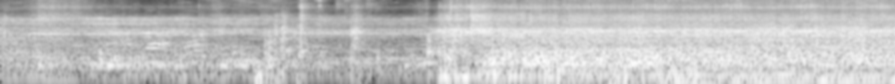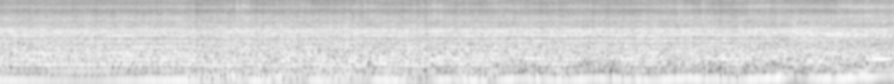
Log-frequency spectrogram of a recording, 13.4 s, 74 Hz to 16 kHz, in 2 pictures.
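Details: Honda Vario 110 scooter being checked for loss of ignition, with a suspected weak battery. After kick-starting it catches within a few seconds of cranking, then runs and revs evenly with a clean, steady note and no misses.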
